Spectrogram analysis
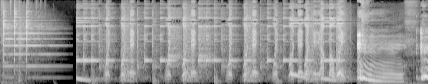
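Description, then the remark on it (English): A single clear bell strike rings out and fades over about a second, then a brief pause before lively voices talking over one another take over. “Now ring the bell.”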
